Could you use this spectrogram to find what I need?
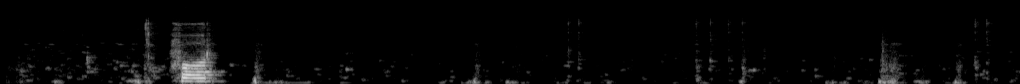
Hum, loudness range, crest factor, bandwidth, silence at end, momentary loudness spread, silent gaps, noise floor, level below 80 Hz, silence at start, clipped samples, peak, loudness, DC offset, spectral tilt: none; 23 LU; 26 dB; 8.6 kHz; 1.25 s; 32 LU; none; -71 dBFS; -54 dBFS; 1.35 s; under 0.1%; -2 dBFS; -19 LUFS; under 0.1%; -7 dB/octave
